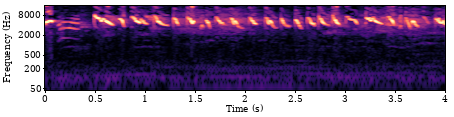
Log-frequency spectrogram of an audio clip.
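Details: Orange-headed thrush singing steadily: after a short opening whistle, quick high chirped notes repeat about four to five times a second in a rhythmic, even series, with a faint low hum beneath.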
